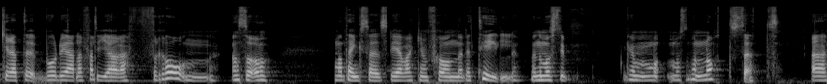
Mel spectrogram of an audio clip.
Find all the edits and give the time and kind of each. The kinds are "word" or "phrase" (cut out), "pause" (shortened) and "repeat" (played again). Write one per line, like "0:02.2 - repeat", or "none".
0:00.9 - word
0:03.4 - word
0:03.9 - word
0:06.9 - word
